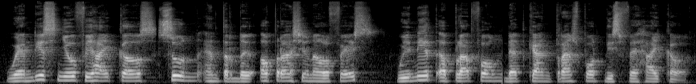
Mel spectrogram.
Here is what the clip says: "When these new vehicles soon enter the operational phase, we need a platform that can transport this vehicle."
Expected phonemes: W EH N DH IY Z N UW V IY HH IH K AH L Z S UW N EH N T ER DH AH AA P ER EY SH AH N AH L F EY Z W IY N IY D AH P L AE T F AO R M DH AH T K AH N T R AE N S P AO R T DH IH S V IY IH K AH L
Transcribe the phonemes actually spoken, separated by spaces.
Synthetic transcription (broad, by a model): W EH N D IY S N UW F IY HH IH K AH L S UW N EH N T ER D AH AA P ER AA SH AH N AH L F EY S W IY N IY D AH P L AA T F AO R M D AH T K AH N T R AE N S P AO R T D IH S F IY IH K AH L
